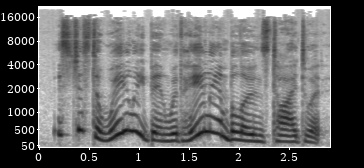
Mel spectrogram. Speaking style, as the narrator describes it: exclaimed

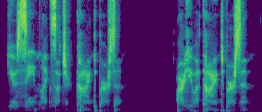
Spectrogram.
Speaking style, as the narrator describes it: the whisper asked

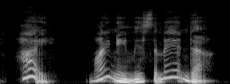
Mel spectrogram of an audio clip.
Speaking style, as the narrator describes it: said cheerfully

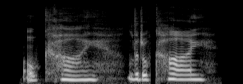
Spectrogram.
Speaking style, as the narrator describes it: Gerda sighed

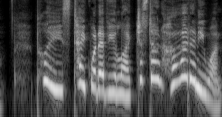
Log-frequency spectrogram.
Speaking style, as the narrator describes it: he pleaded

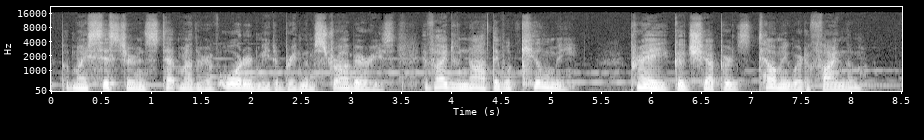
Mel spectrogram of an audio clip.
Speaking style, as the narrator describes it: said the girl sadly

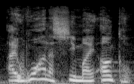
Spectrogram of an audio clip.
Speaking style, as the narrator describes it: shouted

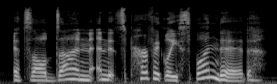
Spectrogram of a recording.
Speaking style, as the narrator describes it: cried Nan, with an air of triumph

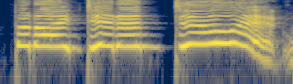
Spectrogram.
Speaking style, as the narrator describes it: wailed April

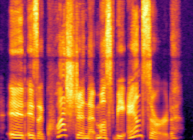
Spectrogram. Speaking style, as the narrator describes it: the king cried triumphantly

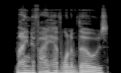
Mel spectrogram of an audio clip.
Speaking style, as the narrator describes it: Virginia asked in a shaky voice

